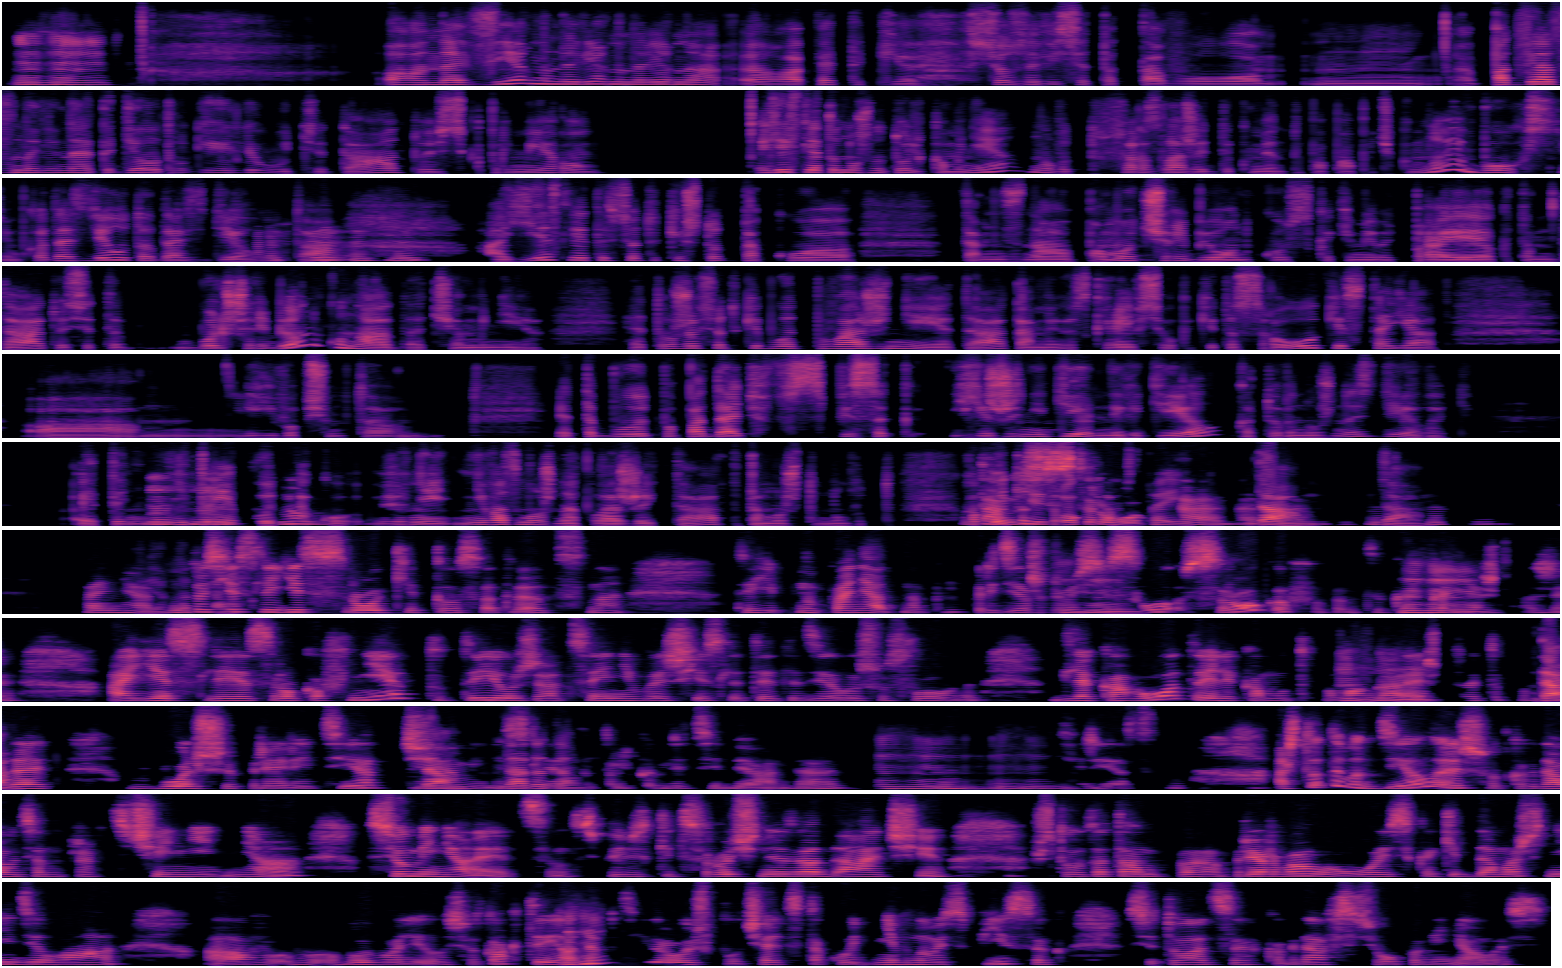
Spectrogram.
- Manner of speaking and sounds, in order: lip smack; lip smack; tapping
- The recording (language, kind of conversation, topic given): Russian, podcast, Как ты организуешь список дел на каждый день?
